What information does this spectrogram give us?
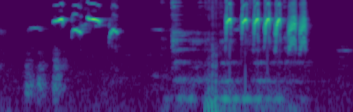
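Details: Cinereous tit in lively song, meant to prompt other tits to join in: a few clear whistled notes, then a quick run of about six buzzy, repeated high notes in rapid succession.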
